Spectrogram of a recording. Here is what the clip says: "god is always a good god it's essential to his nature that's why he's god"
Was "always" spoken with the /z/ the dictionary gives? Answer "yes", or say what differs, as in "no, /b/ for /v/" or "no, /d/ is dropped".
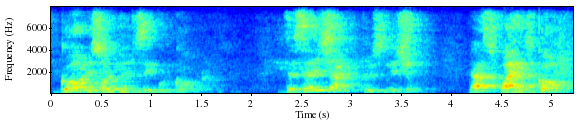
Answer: no, /s/ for /z/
